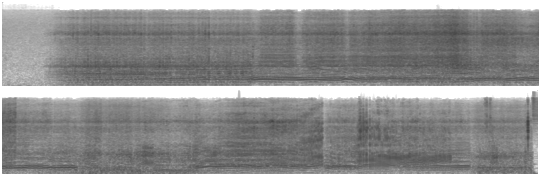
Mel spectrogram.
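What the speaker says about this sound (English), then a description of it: "The state championships of motocross riding at the Wailua Motocross Track." Motocross motorcycles racing at the Wailua Motocross Track in Hawaii during the state championships, several engines revving and droning continuously and loudly, with pitch rising and falling as the bikes accelerate and shift.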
